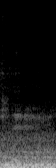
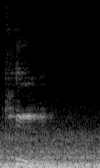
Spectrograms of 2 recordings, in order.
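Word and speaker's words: Cay: to see a place spelled c-a-y most people call it k but uh that's more of a Bahamian names and if you ask a canyon they're going to say key not k so there's your linguistic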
